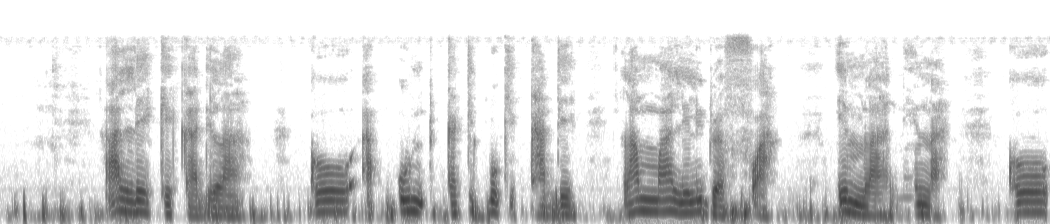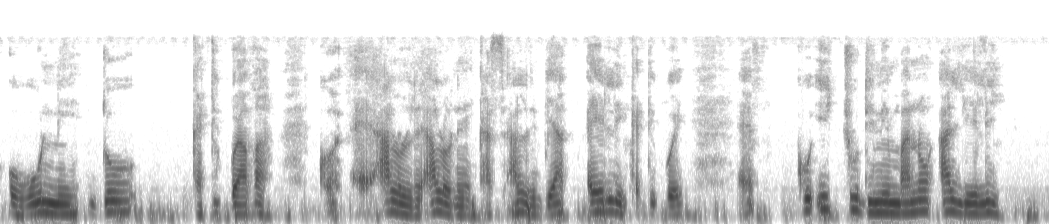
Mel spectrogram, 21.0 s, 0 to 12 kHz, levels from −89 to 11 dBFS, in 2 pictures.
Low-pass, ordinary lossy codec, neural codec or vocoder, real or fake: 7.2 kHz; Opus, 64 kbps; none; real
